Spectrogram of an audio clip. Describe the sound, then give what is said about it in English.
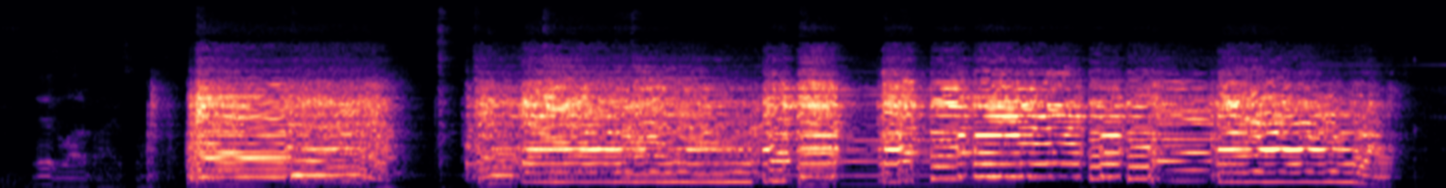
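An electric guitar played through a Jupiter amplifier set to a fairly clean tone with the volume at twelve, ringing out loud sustained chords and notes in phrases, with a short break after the first few seconds. “Now it's just clean tone. I'm still playing through the.”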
